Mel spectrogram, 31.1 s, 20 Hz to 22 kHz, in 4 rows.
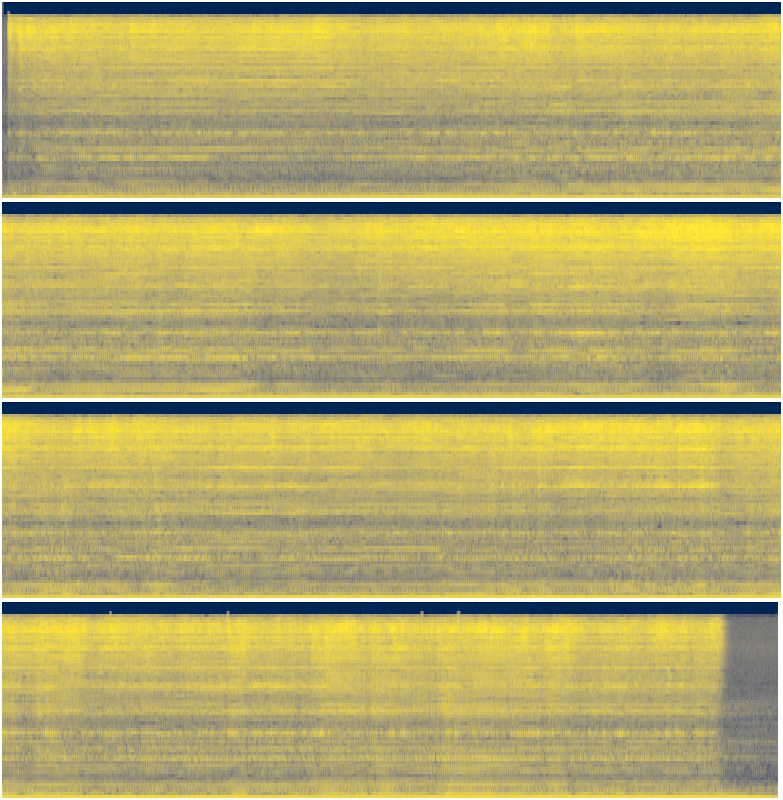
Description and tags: sharpening machine 007
Metal processing on a grindstone.
mechanical, machine, factory, sharpening, grinding, metal, industrial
